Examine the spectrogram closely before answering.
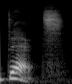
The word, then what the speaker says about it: debt: in college 27 in debt in debt b is silent b in japan silence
